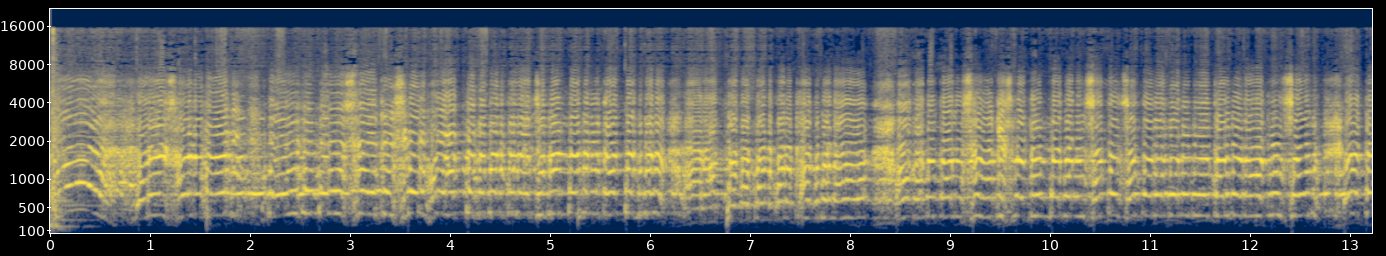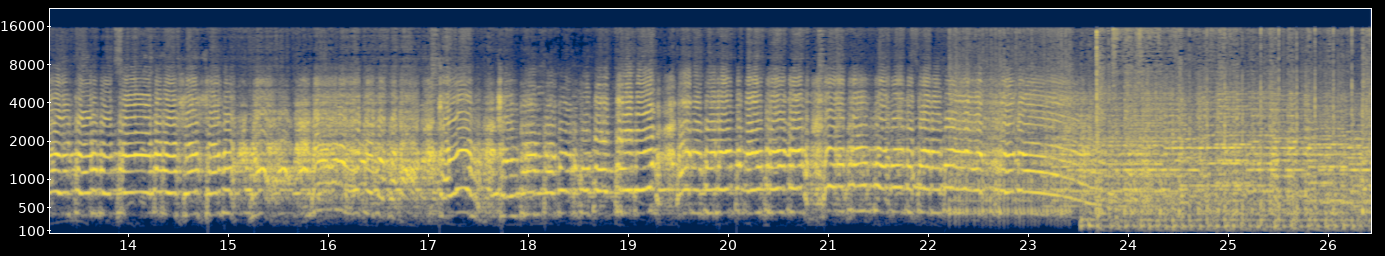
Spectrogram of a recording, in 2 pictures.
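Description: Chhau dance band's shehnai playing a wavering, ornamented melody alone, without drums. The drums come back in near the end.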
